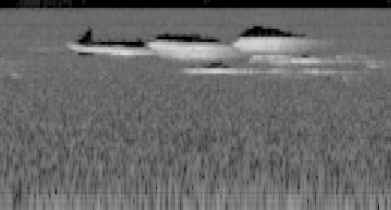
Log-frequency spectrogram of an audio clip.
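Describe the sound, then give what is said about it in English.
Birdsong: a hermit thrush, a black-throated blue warbler and a black-throated green warbler farther off, heard as high, thin whistled and buzzy phrases in a short run of a couple of seconds over a quiet outdoor background. “So we got both hermit thrush and black-throated blue warbler and black-throated green warbler further off.”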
